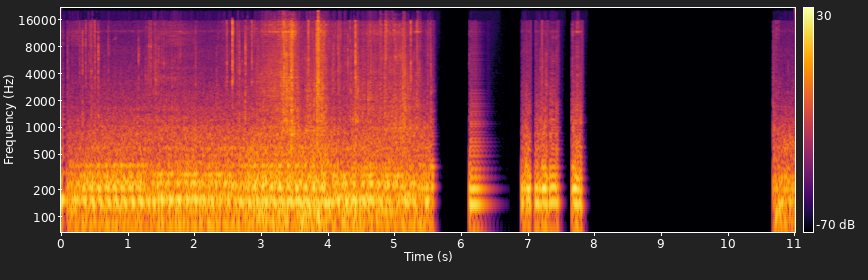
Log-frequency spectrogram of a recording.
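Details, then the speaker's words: Used car on test drive; steady low road drone with slow rhythmic woo-woo wavering about four times a second; driver suspects it needs wheel bearings, not confirmed. "Woo, woo, woo, woo, woo, woo, woo, woo, woo, woo, woo. But I'm telling you right now, this bad boy needs some wheel bearings."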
